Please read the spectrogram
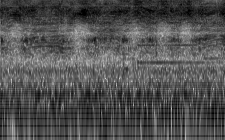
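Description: Electric nail drill running steadily, its bit buffing the shine off a press-on nail.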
